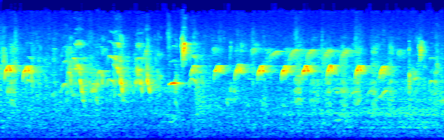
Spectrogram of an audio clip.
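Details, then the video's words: White-eared bulbul (white-cheeked or Iraqi bulbul) singing in a backyard: after a burst of mixed squawky chirps, a steady string of rounded whistled notes repeats about three times a second, with other birds chirping throughout. "White-eared Bulbul sound"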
